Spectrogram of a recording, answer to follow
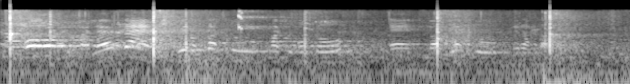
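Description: Badminton rally: four sharp racket strikes on the shuttlecock at uneven gaps of one to three seconds, with shoes squeaking on the court floor between shots.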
